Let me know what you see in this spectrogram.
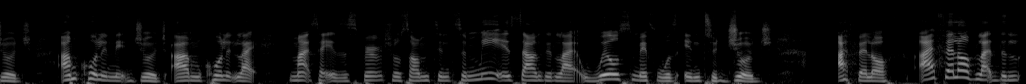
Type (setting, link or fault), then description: fault, hum or buzz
